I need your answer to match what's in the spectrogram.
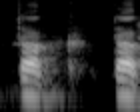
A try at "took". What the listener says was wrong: আরেকটা মানে টক না কিন্তু টক না টকও না মিষ্টিও না took.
